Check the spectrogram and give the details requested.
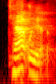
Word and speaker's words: Cattleya: are named after so let's do the pronunciation real quick of cat lease okay here we go cat lee ah catlia so william catley actually received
